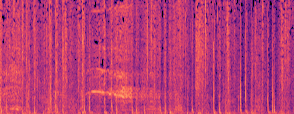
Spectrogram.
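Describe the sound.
Horse hooves clip-clop in a steady, brisk rhythm of many hoof beats, with a neigh rising above the steps midway through.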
